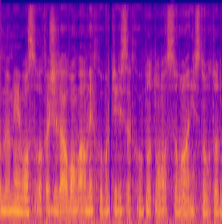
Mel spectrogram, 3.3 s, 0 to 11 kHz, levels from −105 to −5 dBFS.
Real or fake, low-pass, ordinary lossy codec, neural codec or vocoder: fake; 9.9 kHz; AAC, 32 kbps; autoencoder, 22.05 kHz, a latent of 192 numbers a frame, VITS, trained on many speakers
